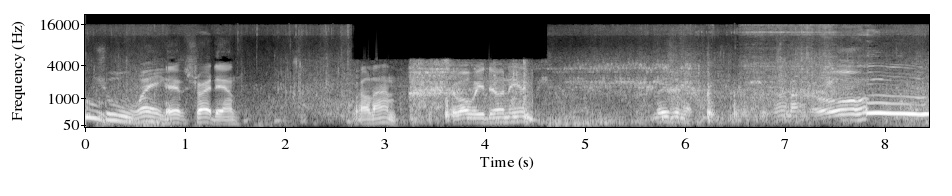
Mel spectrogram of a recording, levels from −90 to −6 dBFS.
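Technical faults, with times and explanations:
2.66 to 4.62 s, input switched to a poorer device: The sound suddenly turns dull and boxy. Nothing above 4.8 kHz gets through. A faint new background noise appears, well below the signal. The level stays about the same, and there is no gap at either switch. At 4.62 s the full band returns. The likely cause is a change to a narrower-band input, such as another microphone or a headset's call profile, which carries its own tone and noise.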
